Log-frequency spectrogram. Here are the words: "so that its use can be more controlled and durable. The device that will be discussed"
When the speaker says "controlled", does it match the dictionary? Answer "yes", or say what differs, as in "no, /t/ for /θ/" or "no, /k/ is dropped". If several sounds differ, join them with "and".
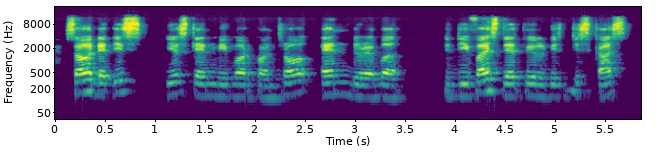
no, /d/ is dropped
